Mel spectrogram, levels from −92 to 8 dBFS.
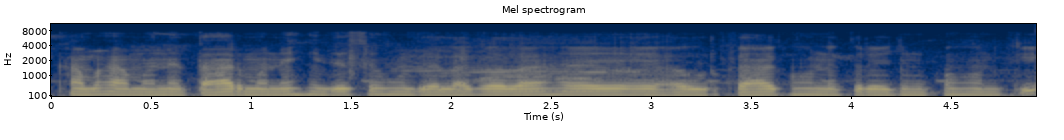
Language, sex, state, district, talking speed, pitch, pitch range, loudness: Sadri, male, Chhattisgarh, Jashpur, 205 wpm, 130 Hz, 125-130 Hz, -26 LUFS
